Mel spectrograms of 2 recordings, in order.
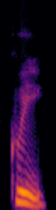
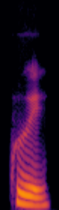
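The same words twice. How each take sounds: First: It begins with a K and V sound. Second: It begins with a K and W sound. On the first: The speaker calls it right. "say K and V fast together" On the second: The speaker calls it wrong. "Don't pronounce Q like English. It's never like Qui"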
